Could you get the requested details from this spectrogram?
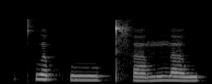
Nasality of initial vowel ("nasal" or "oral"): oral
